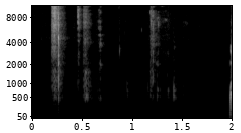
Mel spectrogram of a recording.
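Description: The metal wire kickstand of a Venlab VM-200M digital multimeter being pried out of its plastic back: several short clicks and scrapes in the first second and a half.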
